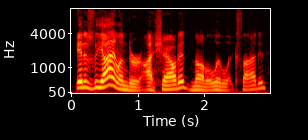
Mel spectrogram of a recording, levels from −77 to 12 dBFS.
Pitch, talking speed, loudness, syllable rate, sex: 175 Hz, 200 wpm, -19 LUFS, 5.8 syllables/s, male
